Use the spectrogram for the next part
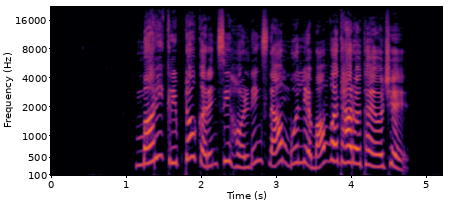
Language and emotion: Gujarati, happy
